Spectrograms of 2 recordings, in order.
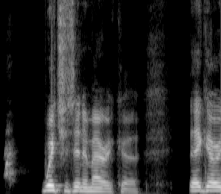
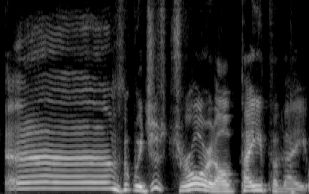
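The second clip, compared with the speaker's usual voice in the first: high, held-out stalling hum; mock awkward hesitation; 5 semitones higher, slower than usual. Magic users stumped by demands, mock hesitant. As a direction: imitate someone stuck for an answer.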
